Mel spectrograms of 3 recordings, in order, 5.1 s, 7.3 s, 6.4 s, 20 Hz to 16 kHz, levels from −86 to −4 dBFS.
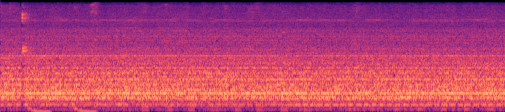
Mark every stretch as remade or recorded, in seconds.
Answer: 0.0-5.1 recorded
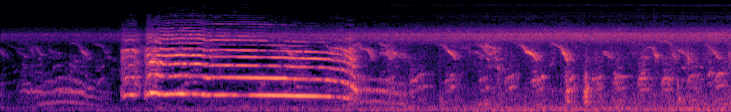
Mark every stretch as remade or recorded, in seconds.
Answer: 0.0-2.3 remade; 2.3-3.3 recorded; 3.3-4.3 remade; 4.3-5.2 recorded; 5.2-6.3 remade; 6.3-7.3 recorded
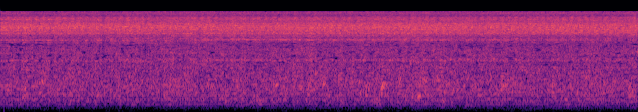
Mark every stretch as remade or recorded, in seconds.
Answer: 0.0-1.6 remade; 1.6-2.2 recorded; 2.2-4.9 remade; 4.9-6.4 recorded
